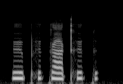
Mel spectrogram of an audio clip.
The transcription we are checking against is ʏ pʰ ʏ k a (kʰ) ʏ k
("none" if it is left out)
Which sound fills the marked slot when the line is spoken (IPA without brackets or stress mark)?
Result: kʰ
